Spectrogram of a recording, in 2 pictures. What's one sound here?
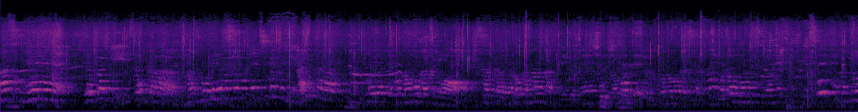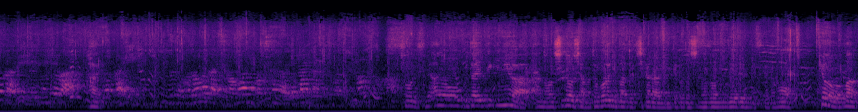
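A young woman speaks brightly through a microphone and loudspeaker outdoors.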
